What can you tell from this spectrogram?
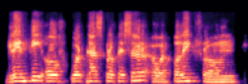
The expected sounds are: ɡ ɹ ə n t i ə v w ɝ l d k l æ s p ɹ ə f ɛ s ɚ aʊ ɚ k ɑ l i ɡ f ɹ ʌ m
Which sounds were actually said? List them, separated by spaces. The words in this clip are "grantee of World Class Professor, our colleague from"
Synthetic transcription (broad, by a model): ɡ ɹ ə n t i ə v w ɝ d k ɑ s p ɹ ə f ɛ s ɚ aʊ ɚ k ɑ l i ɡ f ɹ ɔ m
